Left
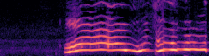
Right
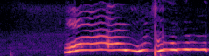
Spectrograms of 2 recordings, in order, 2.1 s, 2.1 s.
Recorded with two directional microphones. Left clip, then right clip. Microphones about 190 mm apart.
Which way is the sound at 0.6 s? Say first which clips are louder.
Left 4 dB; 5° left (ahead or behind).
